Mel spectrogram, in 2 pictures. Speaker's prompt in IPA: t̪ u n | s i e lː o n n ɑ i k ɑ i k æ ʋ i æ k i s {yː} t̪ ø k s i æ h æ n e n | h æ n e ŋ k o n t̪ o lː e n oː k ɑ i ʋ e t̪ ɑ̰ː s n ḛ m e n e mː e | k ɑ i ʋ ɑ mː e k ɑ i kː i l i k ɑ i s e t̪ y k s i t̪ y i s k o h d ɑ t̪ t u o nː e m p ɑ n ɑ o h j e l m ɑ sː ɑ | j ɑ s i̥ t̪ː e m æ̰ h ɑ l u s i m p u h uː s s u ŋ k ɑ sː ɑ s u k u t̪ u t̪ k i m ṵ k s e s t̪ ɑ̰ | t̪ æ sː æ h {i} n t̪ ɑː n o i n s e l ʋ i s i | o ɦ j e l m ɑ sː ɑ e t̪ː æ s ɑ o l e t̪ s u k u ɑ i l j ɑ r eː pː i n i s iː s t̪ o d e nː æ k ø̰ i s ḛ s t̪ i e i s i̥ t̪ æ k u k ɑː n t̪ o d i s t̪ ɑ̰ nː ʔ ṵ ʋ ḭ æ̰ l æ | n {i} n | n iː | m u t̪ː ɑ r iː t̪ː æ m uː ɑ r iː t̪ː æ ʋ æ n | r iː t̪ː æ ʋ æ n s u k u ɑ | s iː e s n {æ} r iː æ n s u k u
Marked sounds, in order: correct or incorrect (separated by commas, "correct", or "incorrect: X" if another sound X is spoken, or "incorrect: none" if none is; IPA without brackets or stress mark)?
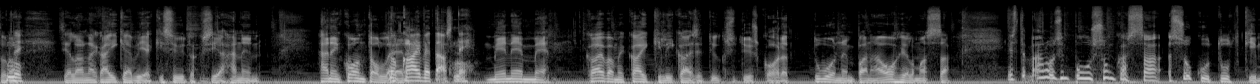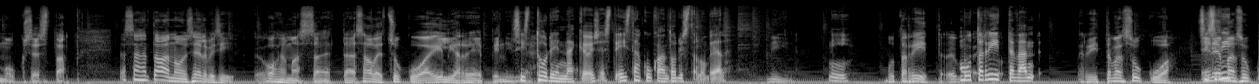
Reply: correct, incorrect: æ, incorrect: iː, incorrect: e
